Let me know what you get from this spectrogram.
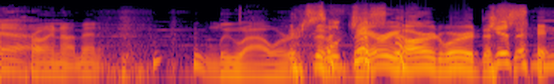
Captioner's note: laughs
